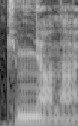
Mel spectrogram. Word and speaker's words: 김연아: 우리가 이 첫 번째 단어 이름을 보면은 김연아 이렇게 발음하는 경우가 많은데 사람에 따라서 니은을 첨가시켜서 김연아 이렇게 발음하는 사람도 있습니다.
